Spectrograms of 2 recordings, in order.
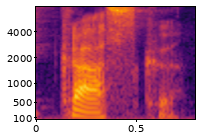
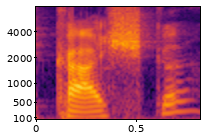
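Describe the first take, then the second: First: Casca with a plain hissed s; other-region pronunciation. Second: Casca with a hushing "sh" for the s; Carioca pronunciation. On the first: Teacher contrasting other regions with Rio, plain s pronunciation. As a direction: say casca with a clean "s" before the c. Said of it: "se você pegar pessoas de outra região". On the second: Teacher showing how cariocas say it, Carioca pronunciation. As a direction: say casca as "cashca", Rio style. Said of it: "se você pegar os cariocas, eles vão dizer". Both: Shown as a demonstration.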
